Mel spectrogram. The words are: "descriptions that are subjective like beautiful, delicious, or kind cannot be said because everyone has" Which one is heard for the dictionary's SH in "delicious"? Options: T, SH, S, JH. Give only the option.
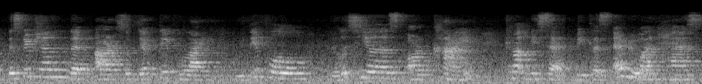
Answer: S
